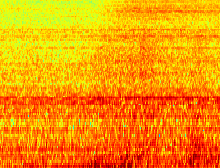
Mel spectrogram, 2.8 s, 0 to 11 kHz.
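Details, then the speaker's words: 12V low-pressure electric fuel pump (2-3.5 psi): soft, even, steady whirring hiss with no surges or rattles; pump working, no dripping; normal operation. "that little pump makes a nice gentle constant noise"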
